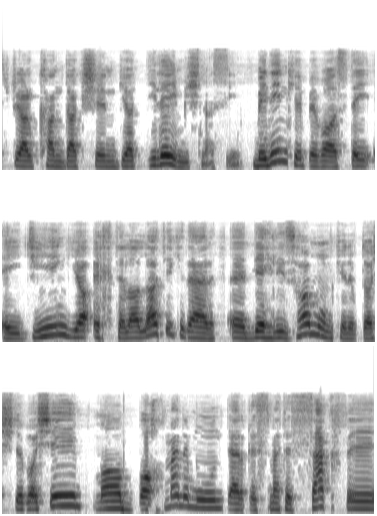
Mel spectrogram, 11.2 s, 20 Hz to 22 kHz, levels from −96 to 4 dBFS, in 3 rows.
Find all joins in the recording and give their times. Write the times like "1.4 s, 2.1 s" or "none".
1.2 s, 2.8 s, 7.3 s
